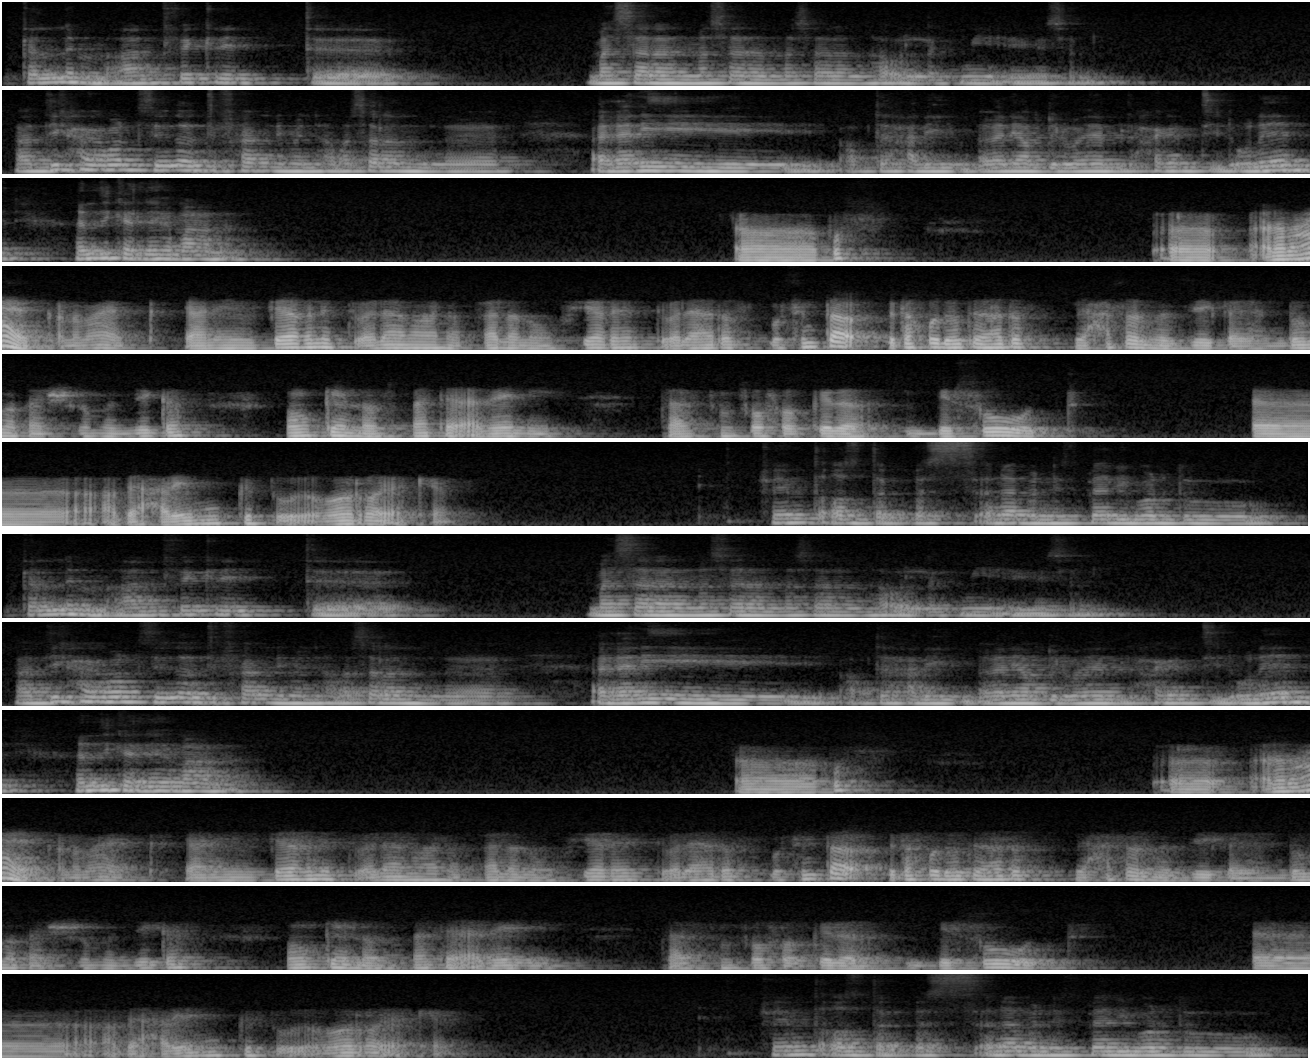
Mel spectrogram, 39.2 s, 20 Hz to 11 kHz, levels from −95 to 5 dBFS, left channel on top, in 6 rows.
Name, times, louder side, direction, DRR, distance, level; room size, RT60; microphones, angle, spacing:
voice 1, 0.1-1.2 1.5-1.9 2.9-5.5 6.6-9.0 9.5-13.1 13.4-14.2 36.5-39.0, equal, 20° left, 5 dB, 1.3 m, -32 dB
voice 2, 16.7-17.4 18.8-20.2 20.5-27.1 27.6-28.9 29.5-31.4 32.4-34.9, left 5 dB, 75° left, 10 dB, 0.5 m, -30 dB
9.2 x 7.6 x 4.4 m, 0.64 s
head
